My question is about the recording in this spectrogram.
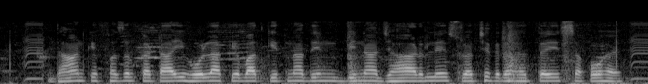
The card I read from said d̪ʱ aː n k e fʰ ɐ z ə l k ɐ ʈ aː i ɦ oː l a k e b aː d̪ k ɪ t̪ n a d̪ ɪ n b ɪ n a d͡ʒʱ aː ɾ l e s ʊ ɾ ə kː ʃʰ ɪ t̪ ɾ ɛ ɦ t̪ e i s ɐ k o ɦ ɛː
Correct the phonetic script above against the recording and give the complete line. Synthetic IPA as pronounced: d̪ʱ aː n k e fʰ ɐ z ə l k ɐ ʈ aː i ɦ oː l a k e b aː d̪ k ɪ t̪ n a d̪ ɪ n b ɪ n a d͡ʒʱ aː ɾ l e s ʊ ɾ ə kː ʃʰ ɪ t̪ ɾ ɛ ɦ t̪ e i s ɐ k o ɦ ɛː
